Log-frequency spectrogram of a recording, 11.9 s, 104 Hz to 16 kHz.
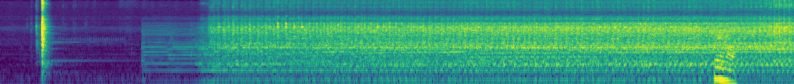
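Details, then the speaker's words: Singer 14J250 Stylist 4-thread serger, new out of the box and not yet lubricated, chaining off after sewing denim on a wobbly assembled table: a smooth, even high-speed whirr. The earlier clunking has stopped and it runs normally. "now have you noticed stopped clunking so maybe it maybe couple of feet are running"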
